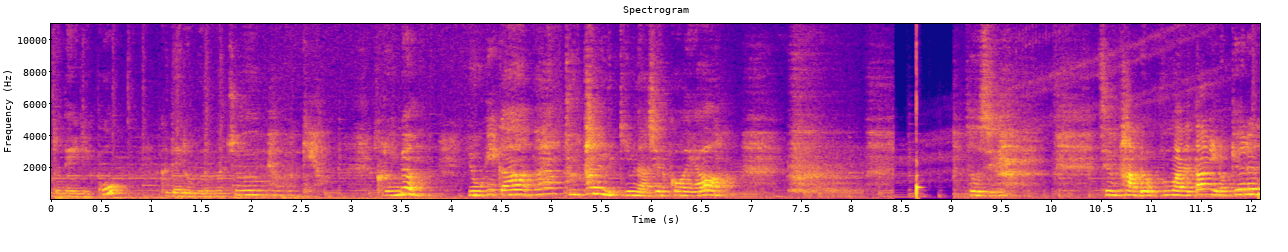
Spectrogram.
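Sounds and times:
faint background music: 0.0 - 12.0
woman breathing hard: 6.9 - 8.6.

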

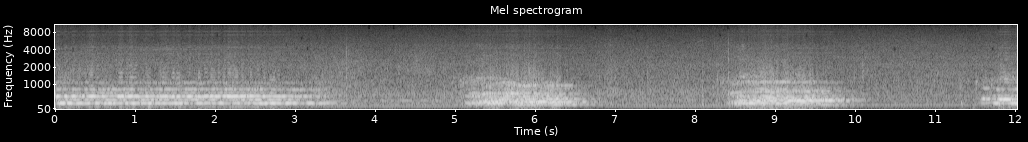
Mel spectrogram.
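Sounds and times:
women's choir singing: 5.0 - 6.8, 8.4 - 10.1, 11.6 - 12.0.

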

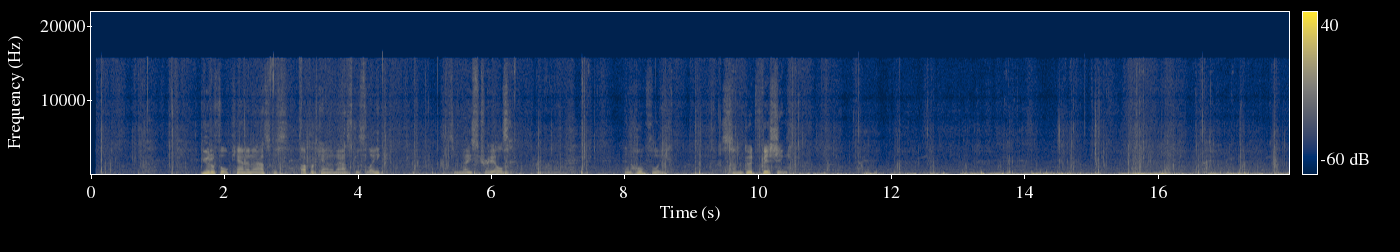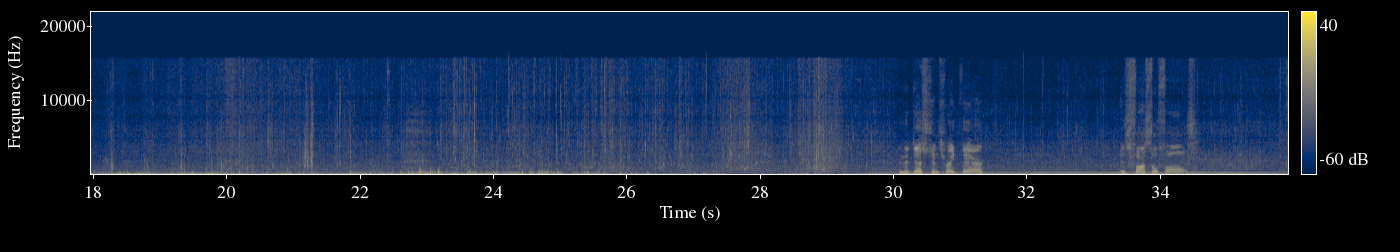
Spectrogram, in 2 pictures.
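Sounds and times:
footsteps: 0.1 - 23.7
wind rumble on microphone: 2.2 - 35.9.

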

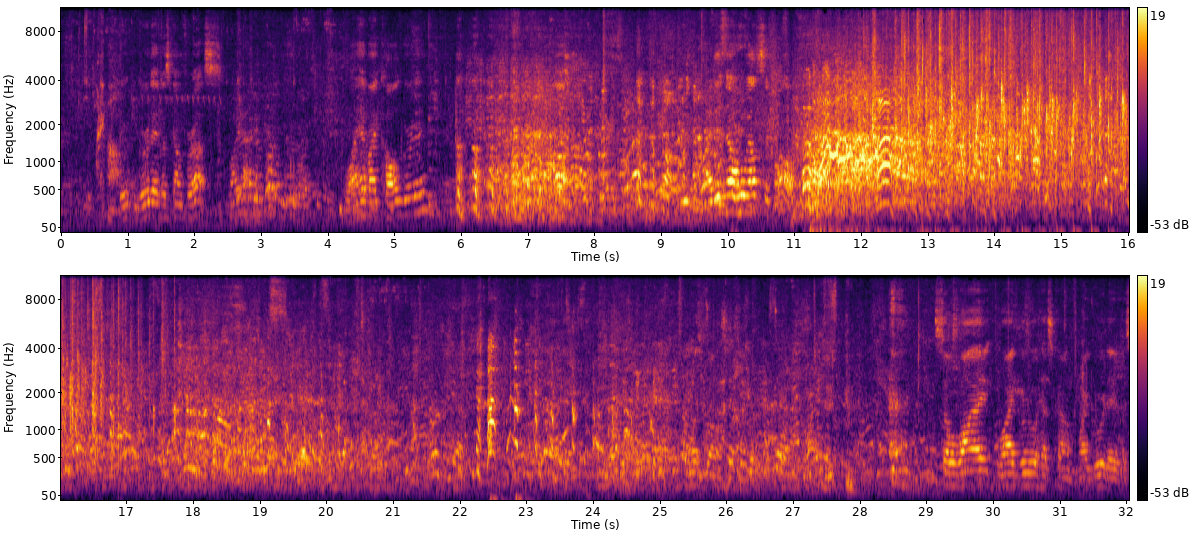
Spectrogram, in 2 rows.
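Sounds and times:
murmur of voices: 0.0 - 32.0
audience laughing: 5.9 - 28.8.

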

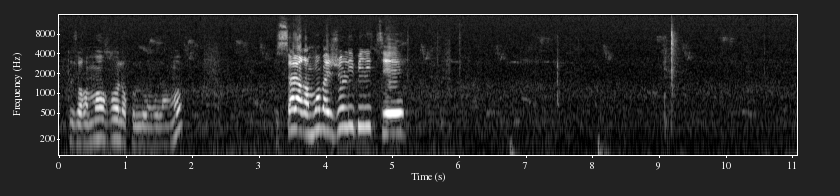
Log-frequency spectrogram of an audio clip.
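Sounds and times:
low background noise: 0.0 - 11.0
soft low thump: 6.7 - 7.1, 8.0 - 8.4.

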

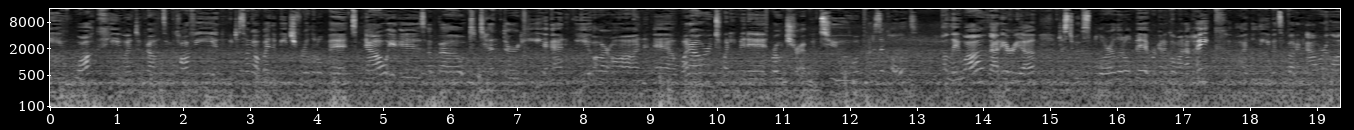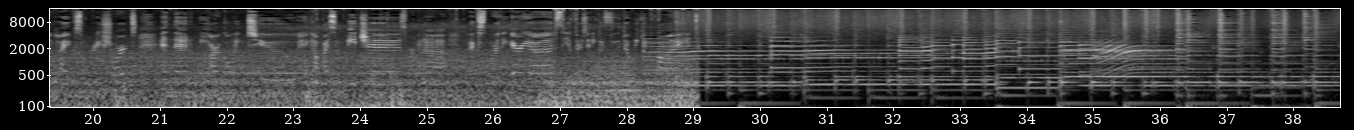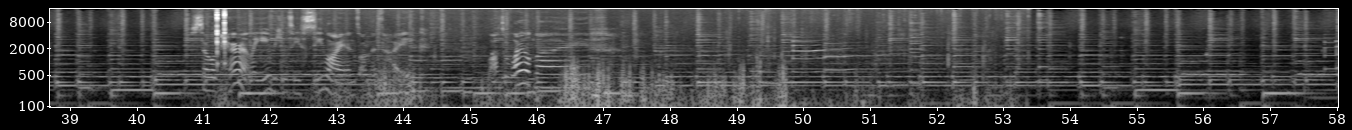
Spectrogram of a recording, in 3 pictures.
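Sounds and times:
car cabin road and engine rumble: 0.0 - 29.0
voices: 0.0 - 29.1, 40.8 - 44.4, 45.3 - 47.0
music: 0.0 - 58.0.

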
